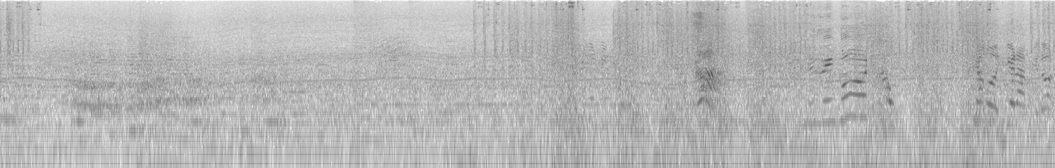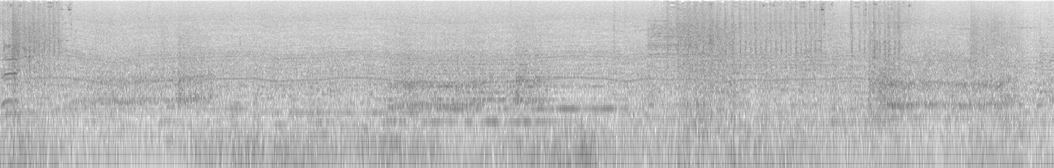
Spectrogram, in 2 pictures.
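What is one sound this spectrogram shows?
A vehicle engine rumbles steadily as it drives.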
